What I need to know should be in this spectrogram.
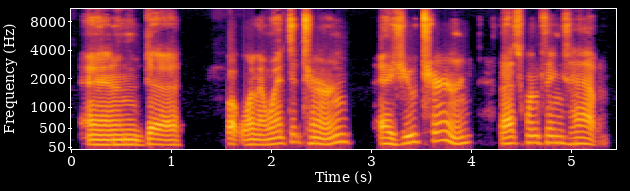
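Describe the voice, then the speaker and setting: A man with a Nova Scotian accent at a very slow pace, ordinary pitch variation, dry and close sound with no echo. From Nova Scotia, Canada. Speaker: guest sharing paranormal experiences. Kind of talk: casual interview, storytelling. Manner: halting, repetitive.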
